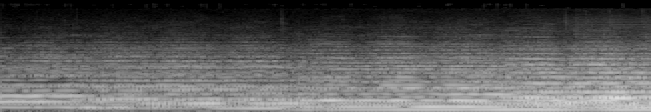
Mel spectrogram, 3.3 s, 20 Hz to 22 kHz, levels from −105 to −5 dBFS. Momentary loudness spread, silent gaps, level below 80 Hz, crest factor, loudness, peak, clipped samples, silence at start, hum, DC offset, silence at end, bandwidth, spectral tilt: 9 LU; none; -56 dBFS; 16 dB; -29 LUFS; -12 dBFS; under 0.1%; 0 s; none; under 0.1%; 0 s; 8 kHz; -8.5 dB/octave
